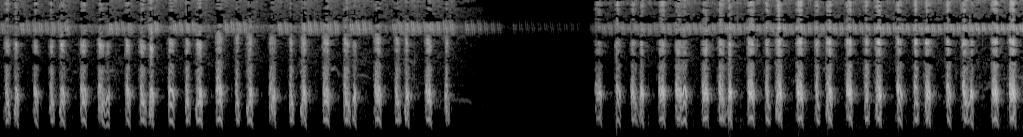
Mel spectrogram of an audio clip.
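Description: A chukar gives fast, hoarse chuck notes, about two a second, in a steady run with a short break. A thin, high hiss sits underneath.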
